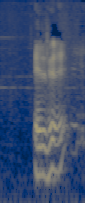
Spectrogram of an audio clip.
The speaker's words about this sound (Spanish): Ese es su teléfono. Mire, mientras usted lo apaga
